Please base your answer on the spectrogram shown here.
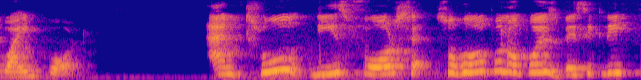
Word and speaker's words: Ho'oponopono: Is that the right pronunciation? Yeah, it's Ho'oponopono. Okay. Ho'oponopono.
